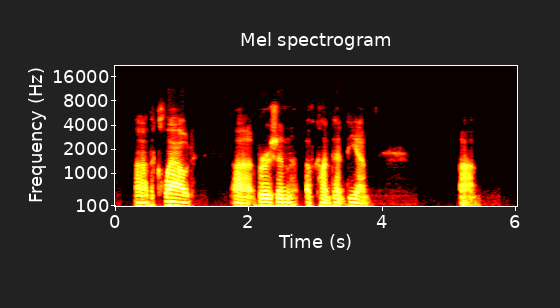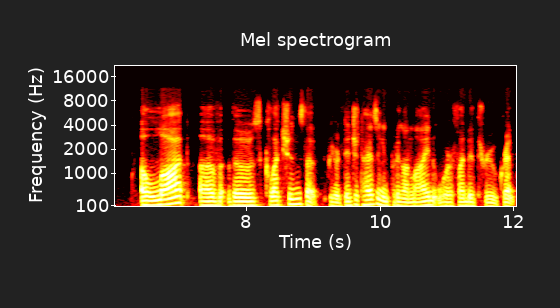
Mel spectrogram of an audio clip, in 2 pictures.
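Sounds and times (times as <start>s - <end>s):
man saying uh: 0.3s - 1.1s, 1.8s - 3.8s, 5.2s - 5.4s, 6.4s - 12.0s.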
